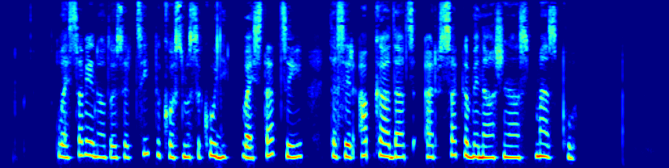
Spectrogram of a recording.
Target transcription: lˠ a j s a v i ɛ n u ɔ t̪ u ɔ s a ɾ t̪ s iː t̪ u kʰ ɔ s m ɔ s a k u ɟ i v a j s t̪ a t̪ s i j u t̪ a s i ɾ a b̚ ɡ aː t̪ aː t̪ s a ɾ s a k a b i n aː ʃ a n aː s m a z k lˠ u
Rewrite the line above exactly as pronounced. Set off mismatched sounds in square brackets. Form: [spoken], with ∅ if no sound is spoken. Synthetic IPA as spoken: lˠ a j s a v i ɛ n u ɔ t̪ u ɔ s a ɾ t̪ s [i] t̪ u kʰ ɔ s m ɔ s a k u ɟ i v a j s t̪ a t̪ s i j u t̪ a s i ɾ a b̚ ɡ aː [d̪] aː t̪ s a ɾ s a k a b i n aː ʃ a n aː s m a z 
